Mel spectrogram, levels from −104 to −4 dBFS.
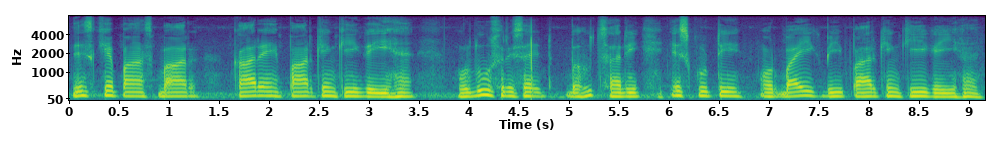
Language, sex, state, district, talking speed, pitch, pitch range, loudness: Hindi, male, Rajasthan, Bikaner, 135 wpm, 145 Hz, 135-155 Hz, -15 LUFS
